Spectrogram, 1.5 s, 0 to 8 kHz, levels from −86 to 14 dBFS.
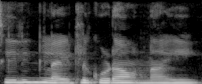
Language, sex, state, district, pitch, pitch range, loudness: Telugu, female, Telangana, Hyderabad, 185 Hz, 155-195 Hz, -15 LUFS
